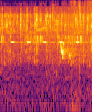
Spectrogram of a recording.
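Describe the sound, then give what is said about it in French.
A small stream trickles and babbles steadily through a cedar and fern forest a few kilometres from Seattle, a soft continuous wash of water, with a few faint bird chirps scattered over it. “Un petit ruisseau court, non loin de là.”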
